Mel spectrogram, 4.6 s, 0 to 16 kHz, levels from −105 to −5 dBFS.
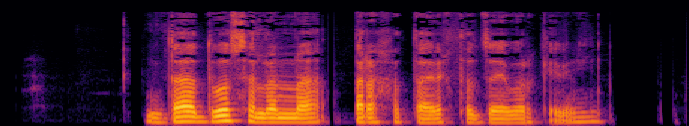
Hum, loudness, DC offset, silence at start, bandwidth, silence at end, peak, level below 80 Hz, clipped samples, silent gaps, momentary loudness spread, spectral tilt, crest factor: none; -25 LUFS; under 0.1%; 0.95 s; 11.5 kHz; 0.6 s; -8 dBFS; -70 dBFS; under 0.1%; none; 14 LU; -6.5 dB/octave; 18 dB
